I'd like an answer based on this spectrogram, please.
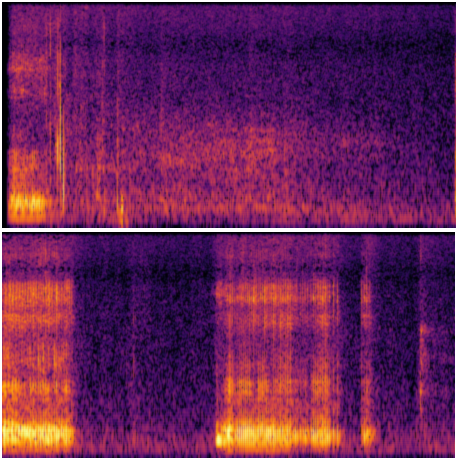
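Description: Two loud rough snoring breaths about three seconds apart, with faint room noise between them. Snoring in a sleeping dog.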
